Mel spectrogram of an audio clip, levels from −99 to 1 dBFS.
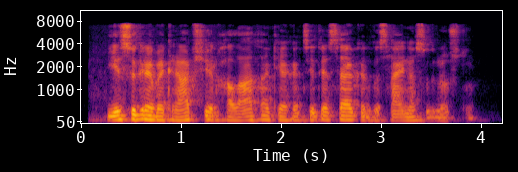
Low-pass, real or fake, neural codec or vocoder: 7.2 kHz; fake; codec, 16 kHz, 4 kbps, FunCodec, trained on Chinese and English, 50 frames a second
